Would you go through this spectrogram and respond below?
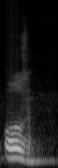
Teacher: یہ مستعلیہ کا لفظ ہے، یہ منہ بھر کر پڑھا جائے گا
